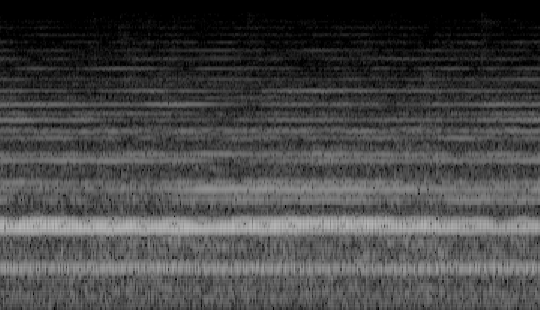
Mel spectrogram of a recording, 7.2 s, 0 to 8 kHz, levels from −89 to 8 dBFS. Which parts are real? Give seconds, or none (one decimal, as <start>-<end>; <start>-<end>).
2.5-3.1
